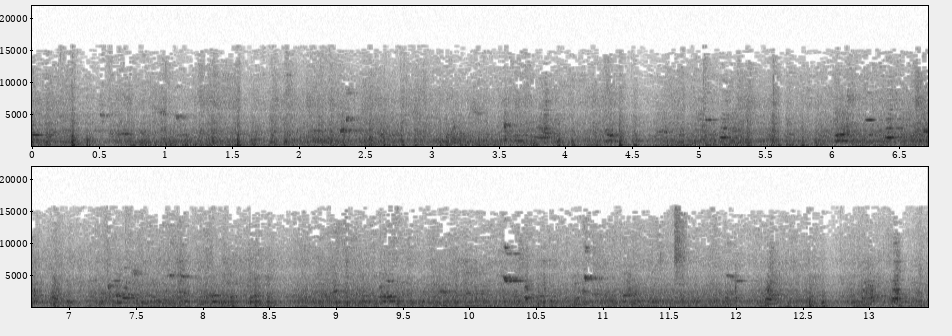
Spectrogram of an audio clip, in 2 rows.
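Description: JR E231 series commuter train running between stations, heard from inside the car: a steady rumble of wheels on the track with scattered clicks and knocks.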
